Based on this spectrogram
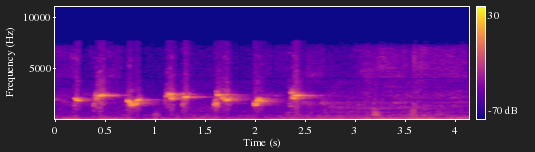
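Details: Sooty-headed bulbul, Jogjakarta, giving a brisk run of six or seven clear whistled notes over two and a half seconds. Each note bends up or down. The song stops, and faint low background rumble follows.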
